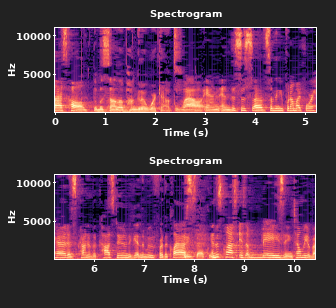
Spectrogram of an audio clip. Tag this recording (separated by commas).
Speech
